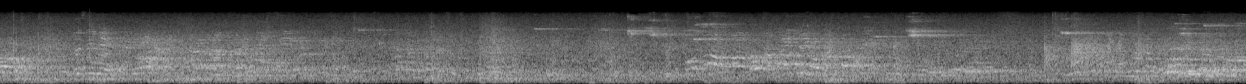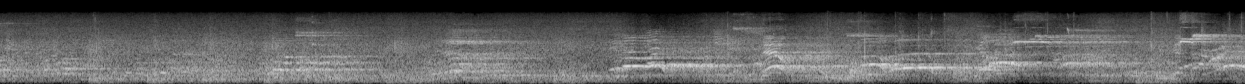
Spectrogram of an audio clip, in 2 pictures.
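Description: Many young people chatter and call out in a large echoing hall.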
